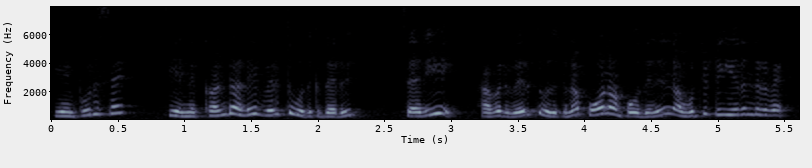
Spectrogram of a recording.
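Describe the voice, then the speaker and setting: A woman voicing a sad, rejected mother in a cartoon, speaking softly and near tears, with a Tirunelveli Tamil accent. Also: extremely high pitch, lively intonation, fast talker. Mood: sorrowful. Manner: soft, sorrowful, near tears.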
